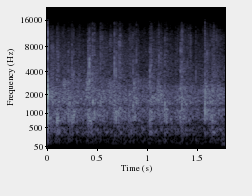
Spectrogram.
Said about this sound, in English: So why don't you notice, why don't you turn around, just give them a round of applause at both campuses. They do such an awesome job.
